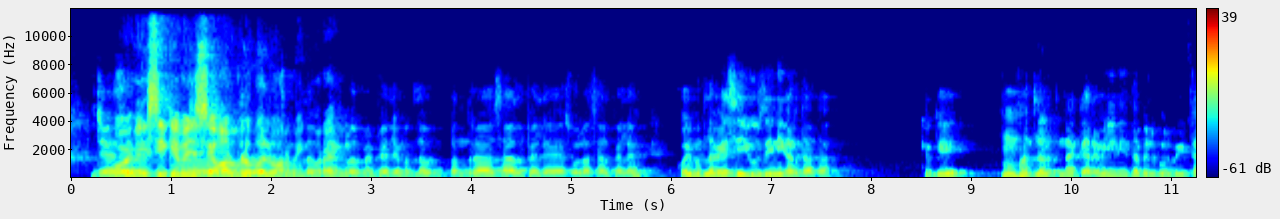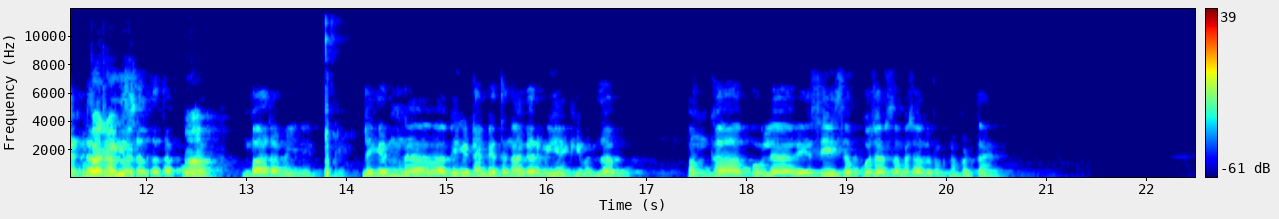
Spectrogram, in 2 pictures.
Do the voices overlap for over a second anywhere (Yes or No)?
Yes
